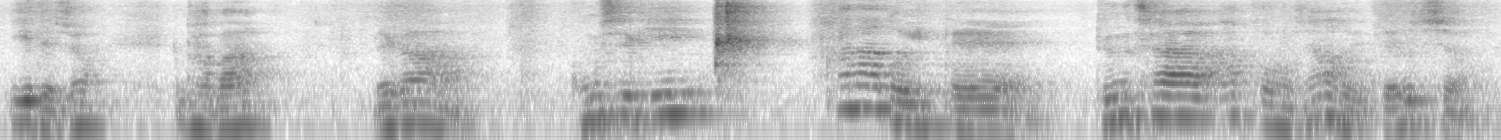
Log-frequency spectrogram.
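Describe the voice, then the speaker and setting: A man's voice: mid-range voice, very animated, unhurried. A male math teacher lecturing a class, coaxing students and constantly checking that they follow. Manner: coaxing, keeps asking students to confirm. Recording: echoey room, distant mic, faint noise.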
